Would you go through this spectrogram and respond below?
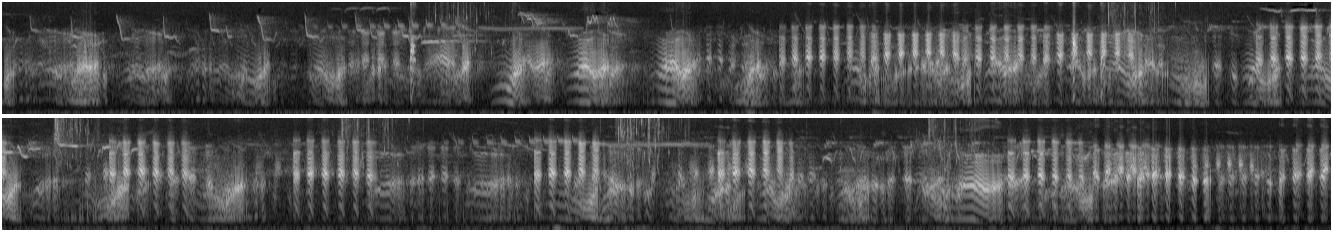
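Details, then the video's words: Frogs calling in spring in the Czech Republic: a dense, overlapping chorus of rattling, rapidly pulsed croaks, some in quick trains, others as separate harsh notes, running without pause for twenty seconds. "European frog calls"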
